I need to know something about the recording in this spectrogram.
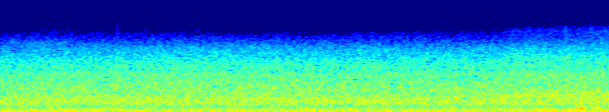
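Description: River rapids rush steadily in the distance.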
